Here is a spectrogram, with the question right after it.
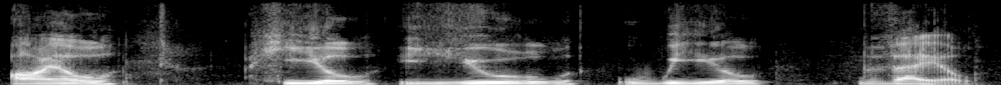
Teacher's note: it's all about pronouncing that L sound at the end, because sometimes we can miss that sound and it sounds like you're just saying I or they. So make sure you're getting that L in at the end.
